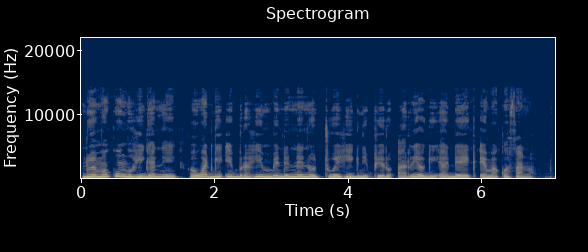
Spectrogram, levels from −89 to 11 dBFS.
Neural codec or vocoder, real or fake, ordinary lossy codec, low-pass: none; real; MP3, 96 kbps; 14.4 kHz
